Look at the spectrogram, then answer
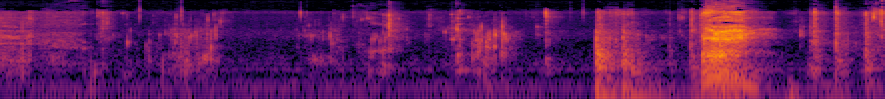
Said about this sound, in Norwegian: Jeg skal drikke litt vann.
